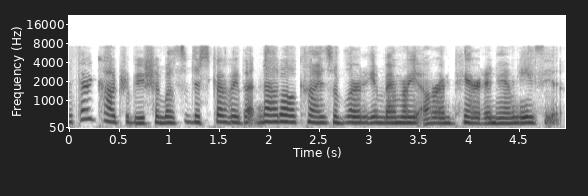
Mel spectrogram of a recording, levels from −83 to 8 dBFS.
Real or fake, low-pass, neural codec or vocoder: fake; 7.2 kHz; codec, 16 kHz in and 24 kHz out, 0.6 kbps, FireRedTTS-2 codec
